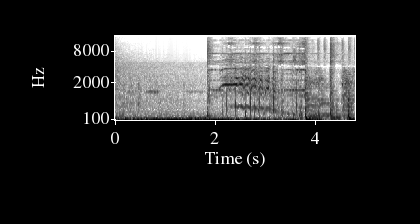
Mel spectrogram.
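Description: A horse lets out a loud, quavering whinny that rises and shakes for about two seconds, following a low rumbling background and ending with a few snorting, clattering sounds.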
